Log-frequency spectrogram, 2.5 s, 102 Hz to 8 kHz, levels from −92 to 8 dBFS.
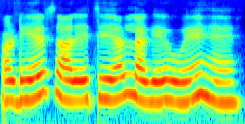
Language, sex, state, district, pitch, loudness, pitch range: Hindi, female, Jharkhand, Ranchi, 240 Hz, -11 LUFS, 235-260 Hz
